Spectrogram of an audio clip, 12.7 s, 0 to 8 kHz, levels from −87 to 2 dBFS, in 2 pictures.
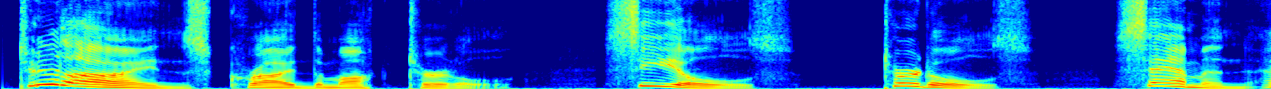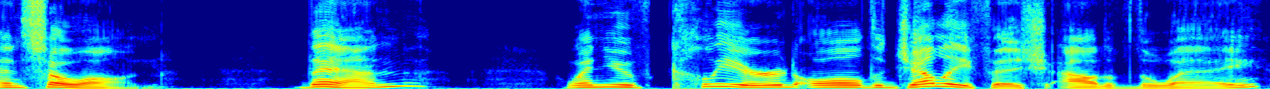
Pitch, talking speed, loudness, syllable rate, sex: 160 Hz, 115 wpm, -17 LUFS, 3.1 syllables/s, male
